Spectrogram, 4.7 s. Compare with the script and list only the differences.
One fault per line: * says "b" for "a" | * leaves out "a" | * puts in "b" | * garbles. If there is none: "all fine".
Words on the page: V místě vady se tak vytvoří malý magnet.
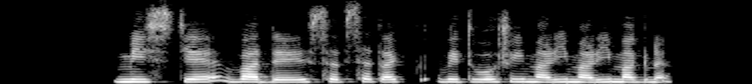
* puts in "se"
* puts in "malý"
